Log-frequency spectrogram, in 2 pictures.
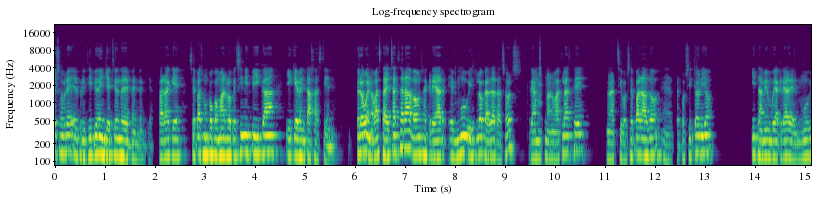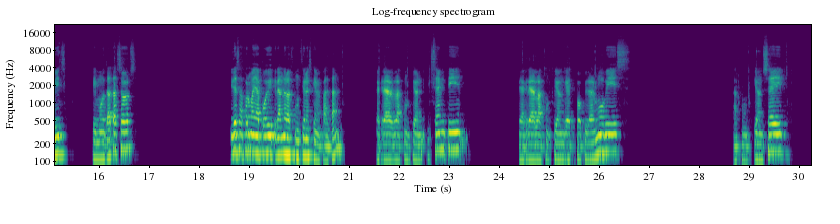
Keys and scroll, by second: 8.0 alt+Return, 13.9 alt+super+[, 15.2 alt+Return, 18.5 alt+super+[, 20.9 alt+Return, 26.7 alt+Return.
